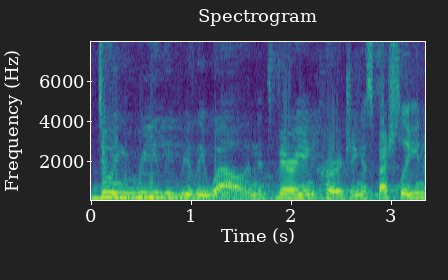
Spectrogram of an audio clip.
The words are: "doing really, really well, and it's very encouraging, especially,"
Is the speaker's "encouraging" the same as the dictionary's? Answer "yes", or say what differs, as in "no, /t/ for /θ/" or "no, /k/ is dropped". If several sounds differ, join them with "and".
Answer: yes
